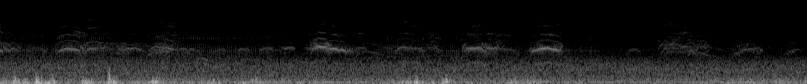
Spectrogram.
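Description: Gulls calling: a string of short, repeated nasal notes, a few a second, with low rumbling on the microphone that is loudest in the first two seconds.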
